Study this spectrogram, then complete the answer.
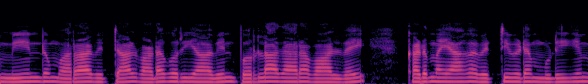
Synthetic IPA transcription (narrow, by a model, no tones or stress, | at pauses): miːnɖɯmʋɐɾaːʋɪʈːaːlʋɐɽɐɣɔɾɪjaːʋɪnpɔɾɯɭaːðaːɾɐʋaːɭʋɐɪ | kɐɽɯmɐjaːɣɐʋɛʈːɪʋɪɽɐmʊɽɪjɯm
